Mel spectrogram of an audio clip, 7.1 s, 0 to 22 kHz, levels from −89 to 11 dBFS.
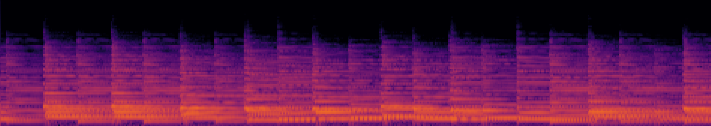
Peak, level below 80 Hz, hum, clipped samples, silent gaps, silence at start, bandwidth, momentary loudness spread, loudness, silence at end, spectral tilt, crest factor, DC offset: -16 dBFS; -66 dBFS; none; under 0.1%; none; 0 s; 9 kHz; 4 LU; -29 LUFS; 0 s; -7 dB/octave; 14 dB; under 0.1%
